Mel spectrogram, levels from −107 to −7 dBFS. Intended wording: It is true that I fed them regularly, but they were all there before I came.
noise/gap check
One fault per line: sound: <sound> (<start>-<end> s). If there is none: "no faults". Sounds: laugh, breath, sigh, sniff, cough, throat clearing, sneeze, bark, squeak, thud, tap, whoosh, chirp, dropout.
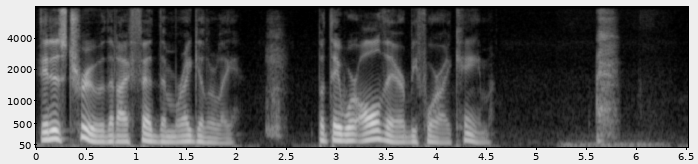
sound: sniff (2.3-2.6 s)
sound: breath (5.2-6.4 s)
